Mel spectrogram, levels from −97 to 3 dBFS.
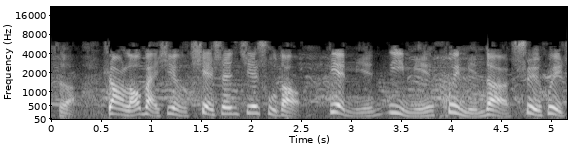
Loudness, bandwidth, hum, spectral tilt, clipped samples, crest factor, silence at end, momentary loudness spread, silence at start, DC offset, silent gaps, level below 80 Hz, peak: -19 LUFS; 6.6 kHz; none; -4.5 dB/octave; under 0.1%; 16 dB; 0 s; 8 LU; 0 s; under 0.1%; none; -56 dBFS; -2 dBFS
